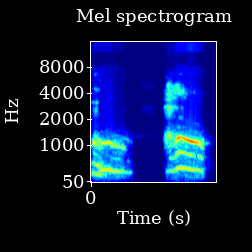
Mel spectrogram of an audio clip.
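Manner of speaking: high mock wail; high, tearful moan put on for the story; imitated crying. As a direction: act out a drunken cry. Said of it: "Now I start crying".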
